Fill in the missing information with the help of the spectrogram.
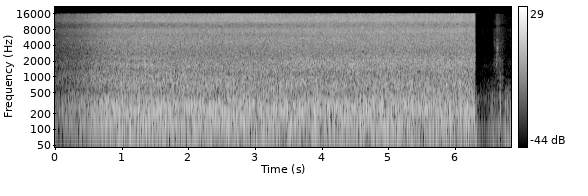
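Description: Fast-flowing stream rushing steadily. It fades in over the first second and cuts off abruptly near the end.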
